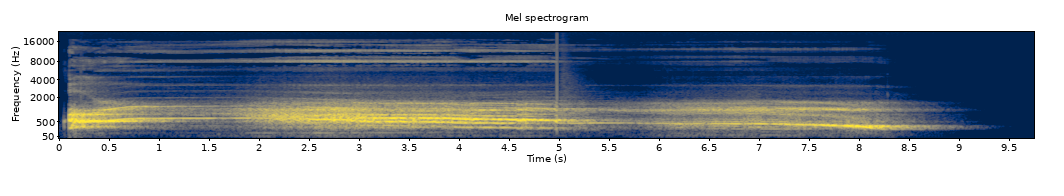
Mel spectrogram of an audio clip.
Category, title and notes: Sound effects > Animals
CREAHmn Werewolf Howl, Single Nicholas Judy TDC
A single werewolf howl.
Blue-brand, Blue-Snowball, coyote, dog, echo, halloween, horror, howl, single, werewolf, wolf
